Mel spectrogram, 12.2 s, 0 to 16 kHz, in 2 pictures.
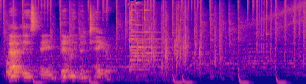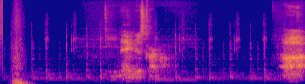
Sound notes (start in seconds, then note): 2.6 applause sound effect plays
